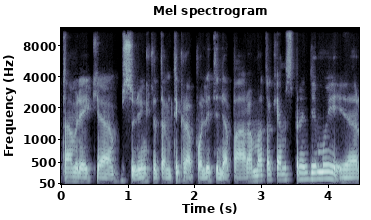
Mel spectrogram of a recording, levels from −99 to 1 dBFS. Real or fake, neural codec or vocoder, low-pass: real; none; 10.8 kHz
